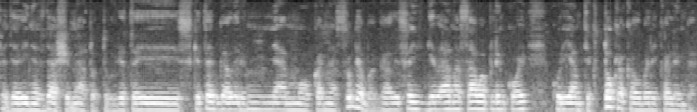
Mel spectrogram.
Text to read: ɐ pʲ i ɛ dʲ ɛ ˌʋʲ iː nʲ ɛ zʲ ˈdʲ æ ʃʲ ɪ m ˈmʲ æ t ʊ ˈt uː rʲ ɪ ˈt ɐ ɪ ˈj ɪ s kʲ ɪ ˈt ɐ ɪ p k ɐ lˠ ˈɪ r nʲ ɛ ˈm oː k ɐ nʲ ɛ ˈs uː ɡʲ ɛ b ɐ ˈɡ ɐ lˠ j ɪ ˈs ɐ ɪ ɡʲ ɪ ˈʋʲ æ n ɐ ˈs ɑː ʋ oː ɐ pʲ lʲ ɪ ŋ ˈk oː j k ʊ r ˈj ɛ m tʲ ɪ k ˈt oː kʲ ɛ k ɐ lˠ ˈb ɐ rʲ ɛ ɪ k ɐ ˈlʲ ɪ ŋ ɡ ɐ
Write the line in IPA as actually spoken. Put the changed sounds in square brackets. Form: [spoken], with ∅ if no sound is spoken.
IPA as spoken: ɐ pʲ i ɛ dʲ ɛ ˌʋʲ iː nʲ ɛ zʲ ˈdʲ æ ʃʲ ɪ m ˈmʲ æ t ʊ ˈt uː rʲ ɪ ˈt ɐ ɪ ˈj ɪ s kʲ ɪ ˈt ɐ ɪ p [ɡ] ɐ lˠ ˈɪ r nʲ ɛ ˈm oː k ɐ nʲ ɛ ˈs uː ɡʲ ɛ b ɐ ˈɡ ɐ lˠ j ɪ ˈs ɐ ɪ ɡʲ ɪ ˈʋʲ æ n ɐ ˈs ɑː ʋ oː ɐ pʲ lʲ ɪ ŋ ˈk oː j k ʊ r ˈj ɛ m tʲ ɪ k ˈt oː kʲ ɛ k ɐ lˠ ˈb ɐ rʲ ɛ ɪ k ɐ ˈlʲ ɪ ŋ ɡ ɐ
